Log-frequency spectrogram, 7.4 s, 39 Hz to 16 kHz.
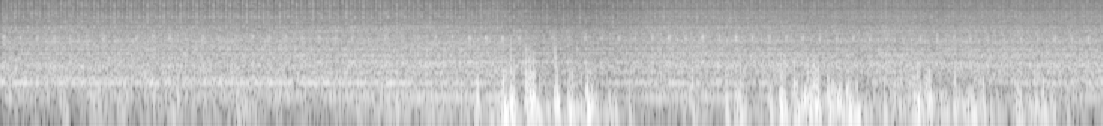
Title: Стук в двигателе Honda Accord 7 2.0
